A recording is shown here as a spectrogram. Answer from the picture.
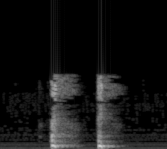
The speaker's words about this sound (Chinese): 雨村独自坐着无聊，喝了几口茶，翻了几页书，忽然听到院子里有女孩子的咳嗽声。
